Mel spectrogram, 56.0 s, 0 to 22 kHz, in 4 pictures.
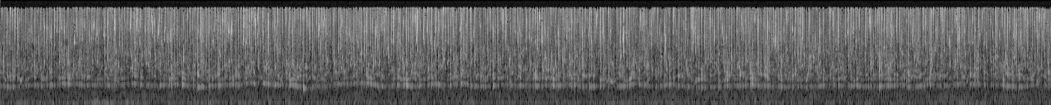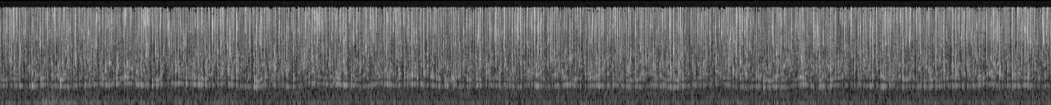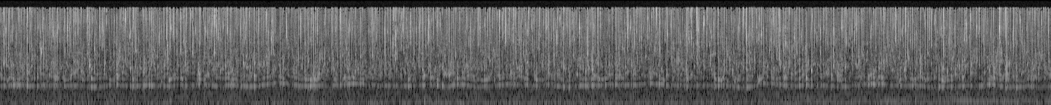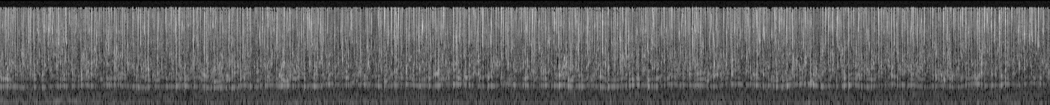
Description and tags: water-spout-japanese-garden-botanical-gardens
Birmingham UK Botanical Gardens Japanese Garden water feature with the cafe kitchen extractor fan in the background
H2 Zoom front mic, windshield, some wind noise but not enough breeze to sound the wind chimes
uk, field-recording, japanese-garden, trickle, botanical-gardens, water, birmingham, spout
